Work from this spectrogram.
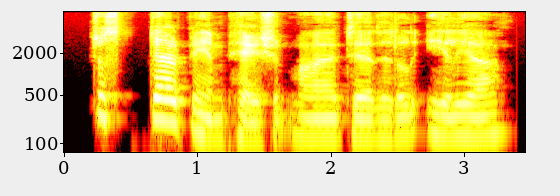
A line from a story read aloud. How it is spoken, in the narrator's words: Violet Wilde said in a crooning voice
